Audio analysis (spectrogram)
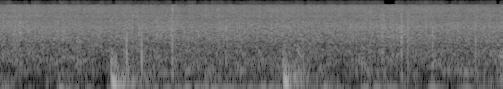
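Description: An egg fries in a pan in The Baby in Yellow video game, giving a steady, moderate sizzle, with a couple of soft clinks in the background and no voices.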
